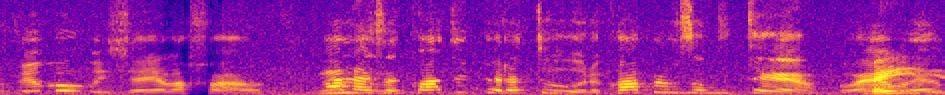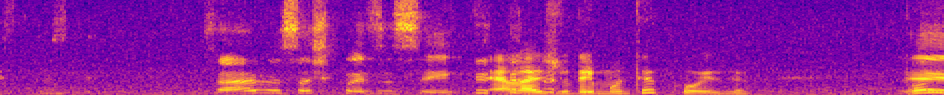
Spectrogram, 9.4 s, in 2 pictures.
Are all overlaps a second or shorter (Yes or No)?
Yes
